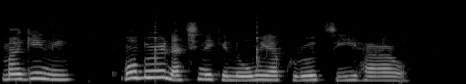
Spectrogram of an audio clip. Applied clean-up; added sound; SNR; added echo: none; Dishes, pots, and pans / Chink, clink; 20 dB; none.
